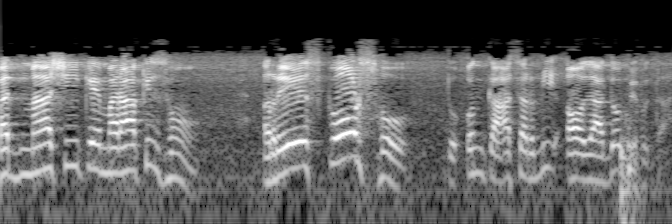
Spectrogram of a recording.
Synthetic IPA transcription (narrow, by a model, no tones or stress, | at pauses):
bɐd̪maːʃikemɐɾaːkɪzɦõː | ɾeːskoːɾsɦoː | t̪oʊnkaɐsəɾbʱiɔːlaːd̪õpeɦoːt̪a̰ːɦɛ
